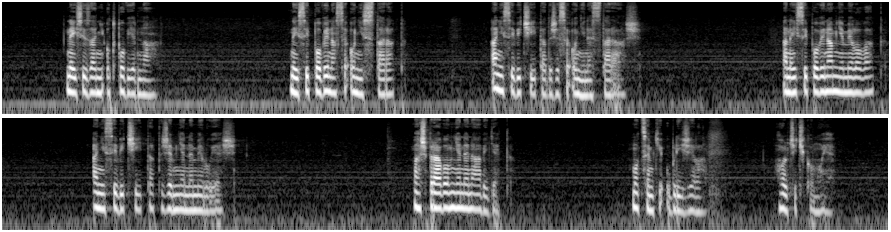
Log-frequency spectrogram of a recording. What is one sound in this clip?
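A woman speaks softly and sadly in short phrases, close by.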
